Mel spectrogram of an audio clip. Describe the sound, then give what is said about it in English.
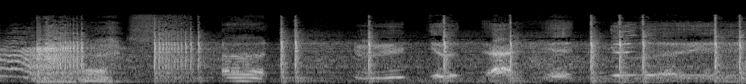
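A stuck door is forced open with a run of sharp knocks, rattles and mechanical clunks, irregular, following a stretch of strained vocal sounds at the start. “Oh, first I got to open the door so we can look in there. Oh, wait a minute. I can't quite get the door.”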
